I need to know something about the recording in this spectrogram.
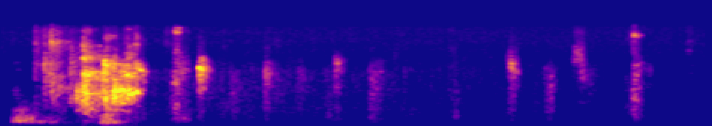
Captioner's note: people clapping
